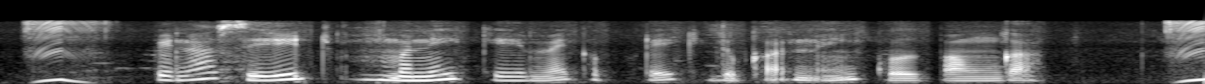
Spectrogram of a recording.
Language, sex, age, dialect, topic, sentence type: Hindi, female, 18-24, Awadhi Bundeli, banking, statement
